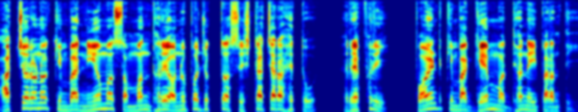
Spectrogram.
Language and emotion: Odia, neutral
